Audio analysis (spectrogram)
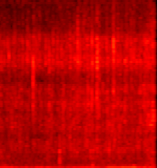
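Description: Brook trout sizzle on campfire coals: a steady, close hiss with faint crackles and no voices.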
